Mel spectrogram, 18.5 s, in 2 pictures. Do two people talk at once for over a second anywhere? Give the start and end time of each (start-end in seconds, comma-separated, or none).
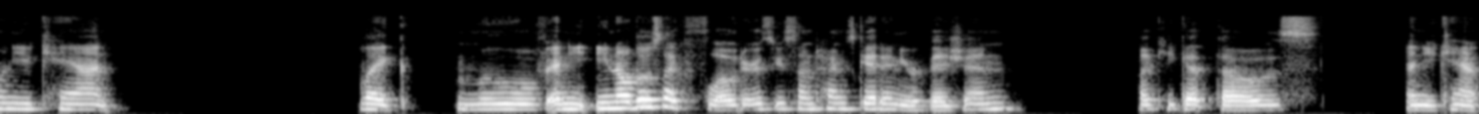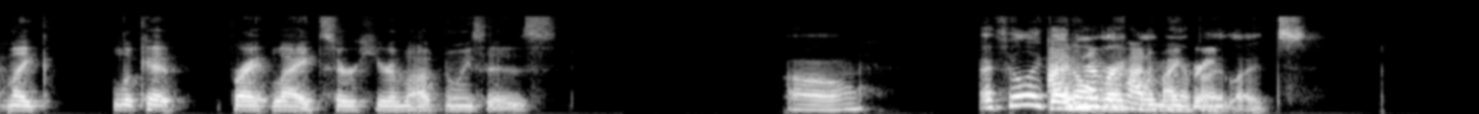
15.8-17.0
